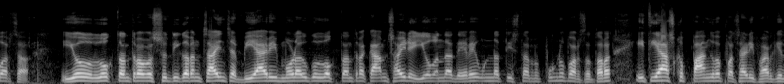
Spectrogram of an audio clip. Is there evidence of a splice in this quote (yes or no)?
no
